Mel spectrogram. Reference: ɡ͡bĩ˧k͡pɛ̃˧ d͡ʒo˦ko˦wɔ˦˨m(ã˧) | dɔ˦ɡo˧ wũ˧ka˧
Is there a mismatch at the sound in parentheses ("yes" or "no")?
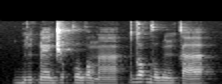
no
